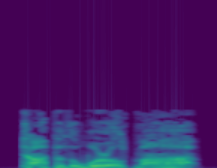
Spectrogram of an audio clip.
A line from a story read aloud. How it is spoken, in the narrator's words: croaked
